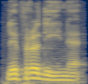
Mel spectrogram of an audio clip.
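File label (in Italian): "prodine", vocabolario dialettale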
